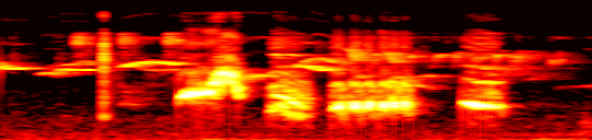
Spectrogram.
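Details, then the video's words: White-rumped shama song played to stir other shamas to sing: thin high whistles, then loud slurred notes and a harsh buzzy jumble of phrases, ending in a falling whistle. "murai batu gacor AMPUH buat PANCINGAN murai batu agar bunyi JADIKAN burung murai LANSUNG EMOSI"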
